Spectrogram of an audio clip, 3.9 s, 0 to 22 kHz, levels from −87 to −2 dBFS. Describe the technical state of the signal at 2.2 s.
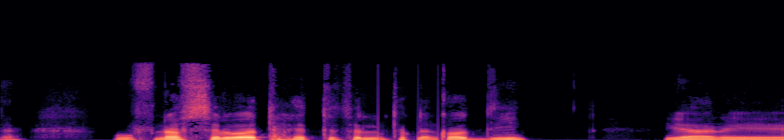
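At 2.2 s the audio is just leaving a chunks-out-of-order fault spanning 1.9 to 2.2 s. One 100 ms chunk plays two chunks late, after the material that should follow it. Nothing is missing, but the sound jumbles briefly. There are three hard joins.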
